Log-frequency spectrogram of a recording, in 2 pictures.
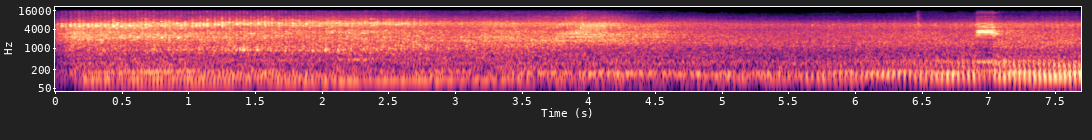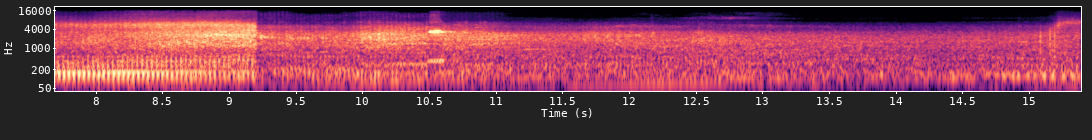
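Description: Road traffic outdoors: a steady rumble of passing cars and motorcycles, the sound changing abruptly about nine seconds in.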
